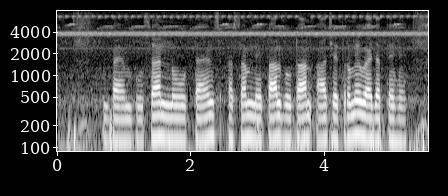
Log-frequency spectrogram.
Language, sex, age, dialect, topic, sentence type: Hindi, male, 18-24, Kanauji Braj Bhasha, agriculture, statement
